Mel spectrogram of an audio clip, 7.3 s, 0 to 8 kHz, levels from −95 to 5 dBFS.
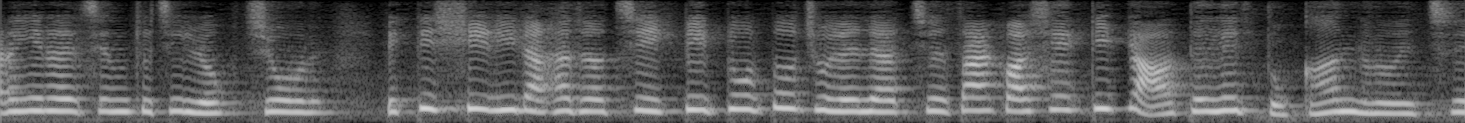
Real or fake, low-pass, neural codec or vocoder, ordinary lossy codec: fake; none; codec, 16 kHz, 0.5 kbps, FunCodec, trained on Chinese and English, 25 frames a second; none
